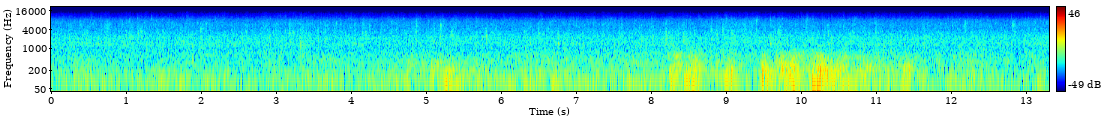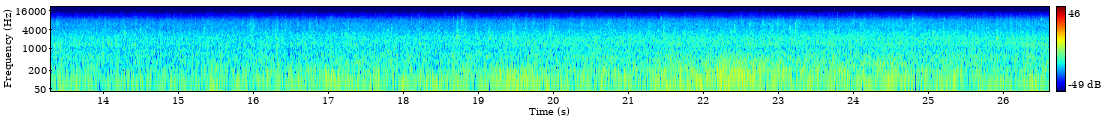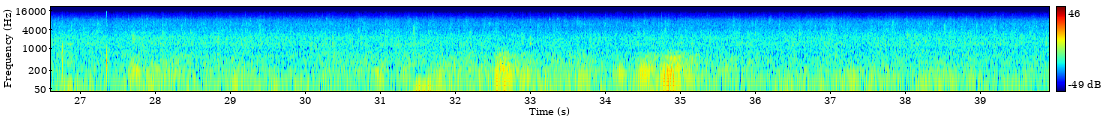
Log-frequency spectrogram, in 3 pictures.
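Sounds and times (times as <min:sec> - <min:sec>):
steady rain falling: 0:00.0 - 0:39.9
low rolls of thunder: 0:06.5 - 0:12.5, 0:30.8 - 0:35.8.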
